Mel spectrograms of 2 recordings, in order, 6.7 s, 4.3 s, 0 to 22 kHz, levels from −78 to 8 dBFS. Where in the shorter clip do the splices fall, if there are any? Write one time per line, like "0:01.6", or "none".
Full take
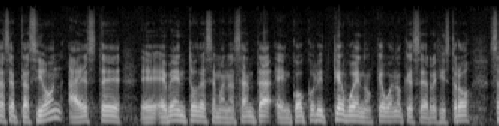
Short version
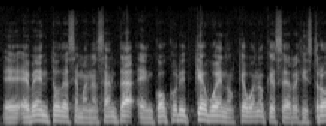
none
